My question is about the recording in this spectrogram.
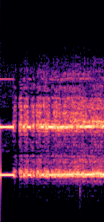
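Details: A shrill, steady, almost unbroken high-pitched electronic beep, the week's mystery beeping. Its source and cause are unknown.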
